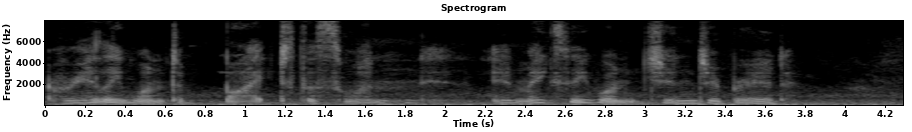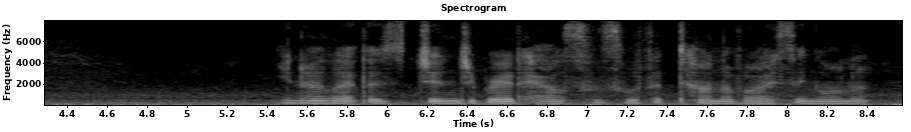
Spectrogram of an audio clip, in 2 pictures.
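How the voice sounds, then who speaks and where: A woman whispers with a New Zealand accent. She leaves long, frequent pauses. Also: moderate pace. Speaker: ASMR creator. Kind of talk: ASMR casual talk. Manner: soft-spoken.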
